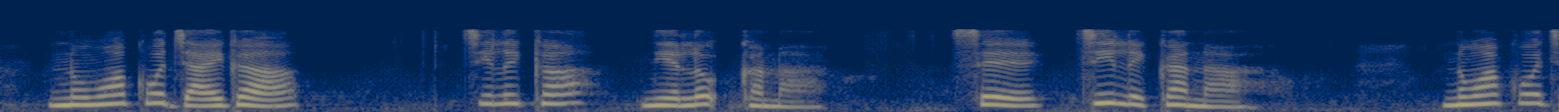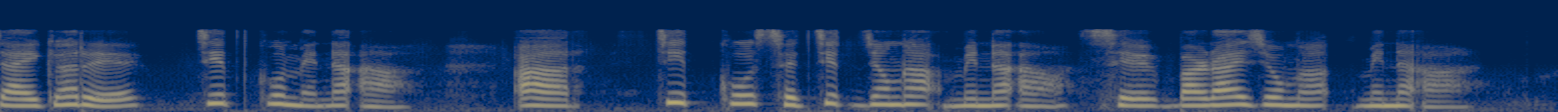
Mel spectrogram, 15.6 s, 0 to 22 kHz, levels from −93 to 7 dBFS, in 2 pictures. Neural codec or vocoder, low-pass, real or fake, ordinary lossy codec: codec, 16 kHz, 1 kbps, X-Codec, HuBERT features, trained on LibriSpeech; 7.2 kHz; fake; none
